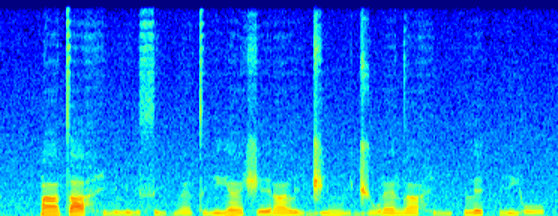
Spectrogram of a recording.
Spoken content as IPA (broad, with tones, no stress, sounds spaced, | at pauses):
k͡p ã˦ t a˦˨ h i˨ l i˨ s i˨ b ɛ̃˨ t i˨˦ j ɛ̃˦˨ ʃ e˧ ɾ ã˧ l i˨ d͡ʒ i˧ m i˨ d͡ʒ u˧ ɾ ɛ̃˦ d ã˦˨ h i˨˦ | l e˦ k͡p i˦˨ j o˨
